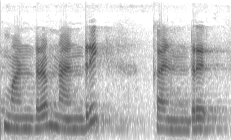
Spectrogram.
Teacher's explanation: நாவின் நுனி மேல்வாய் அண்ணத்தின் முன்பகுதியை தொட்டால் ரன்னகரம்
